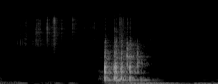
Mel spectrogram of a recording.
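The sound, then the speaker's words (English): A soft, hissy rattle of dice being shaken for a wits roll in a game, then a sharp clatter as they hit a table and tumble briefly before settling. No voices. “Give me a wits roll.”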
